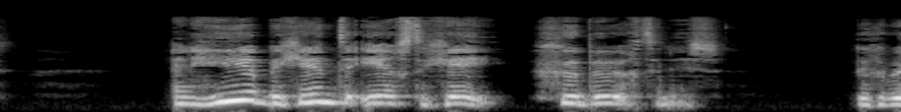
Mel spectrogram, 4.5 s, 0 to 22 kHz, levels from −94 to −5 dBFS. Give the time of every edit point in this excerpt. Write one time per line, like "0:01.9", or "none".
0:02.6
